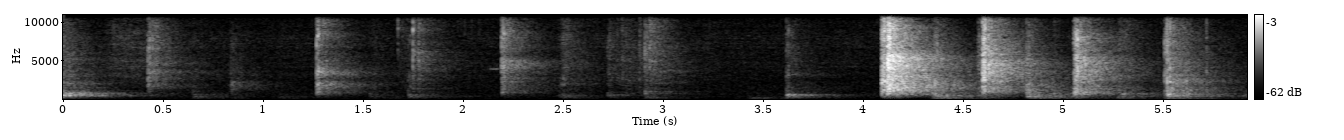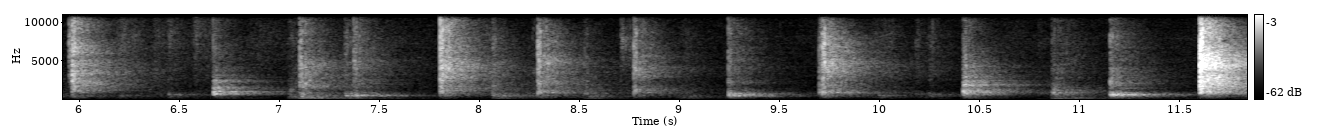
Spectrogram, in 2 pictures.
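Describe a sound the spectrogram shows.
Plastic cups tap and knock on a wooden floor in a quick, steady rhythm, growing louder partway through.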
